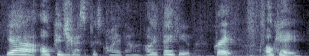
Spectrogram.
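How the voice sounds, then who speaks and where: A man demonstrating a projected stage voice, playing a cheery group leader who speaks loud, high and with a questioning lift. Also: big pitch swings, a little fast, husky, full character voice. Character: loud, bright, high-pitched group leader rallying a crowd.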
